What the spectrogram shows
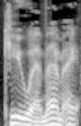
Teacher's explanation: Before other labial consonants, it will be pronounced closer to a syllabic bilabial nasal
